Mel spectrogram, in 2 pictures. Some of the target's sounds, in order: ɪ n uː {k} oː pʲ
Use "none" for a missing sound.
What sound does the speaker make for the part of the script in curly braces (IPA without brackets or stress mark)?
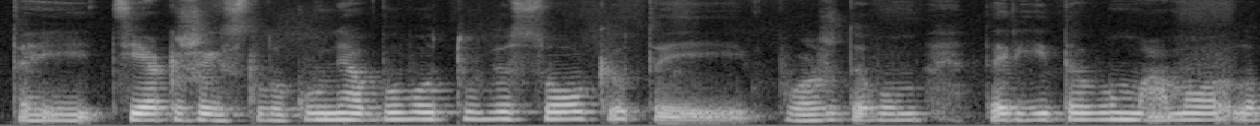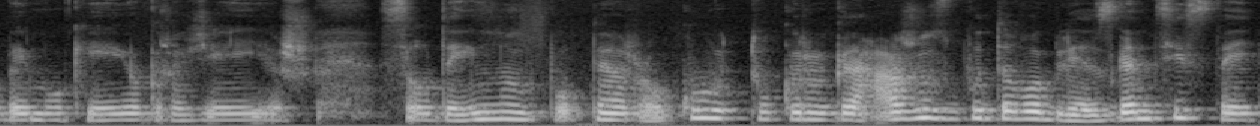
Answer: p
